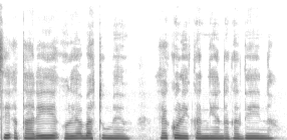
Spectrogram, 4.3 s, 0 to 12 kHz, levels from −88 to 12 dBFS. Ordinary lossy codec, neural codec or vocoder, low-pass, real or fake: none; vocoder, 24 kHz, 100 mel bands, Vocos; none; fake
